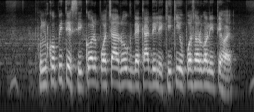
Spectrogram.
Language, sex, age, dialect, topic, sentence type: Bengali, male, 18-24, Western, agriculture, question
